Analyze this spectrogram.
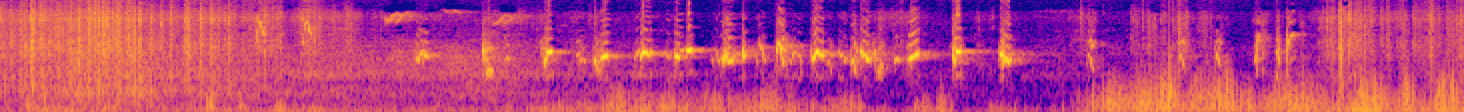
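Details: Sooty-headed bulbul fighting song said to provoke other birds into combative emotion; short bubbly whistled notes in a rapid irregular run mid-clip, with low rumbling background noise before and after.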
